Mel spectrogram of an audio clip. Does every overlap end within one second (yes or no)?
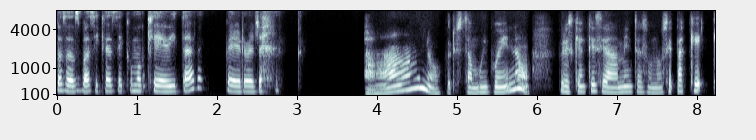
yes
